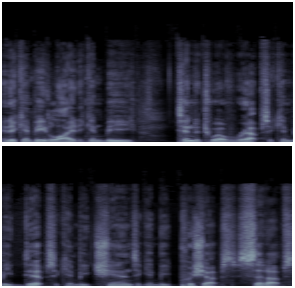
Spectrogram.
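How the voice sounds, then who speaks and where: A man's dark, mellow tone at medium pitch with ordinary pitch variation and a moderate pace, dry and close with no echo, on a very clean recording with a silent background. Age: 60s. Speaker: sports performance trainer. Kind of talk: casual chat. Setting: studio.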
